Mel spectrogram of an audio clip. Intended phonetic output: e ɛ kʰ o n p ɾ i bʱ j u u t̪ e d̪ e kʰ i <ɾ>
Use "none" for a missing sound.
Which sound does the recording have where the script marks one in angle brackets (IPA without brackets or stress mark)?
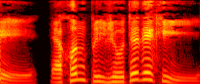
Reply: none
